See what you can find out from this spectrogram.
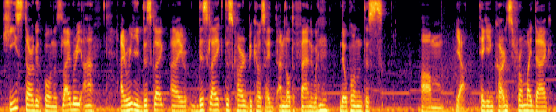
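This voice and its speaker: A man's voice: medium pitch, fairly even intonation, normal speed, creaky. A man giving casual gameplay commentary on a card game, thinking aloud as he weighs his moves a little hesitantly. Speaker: host playing and commenting on a digital card game. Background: music.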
